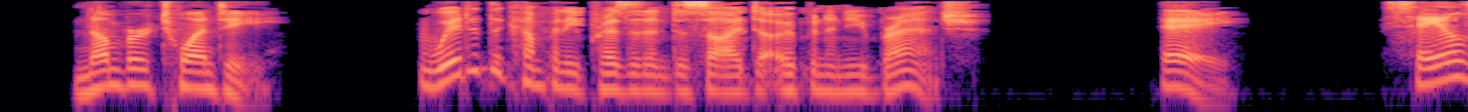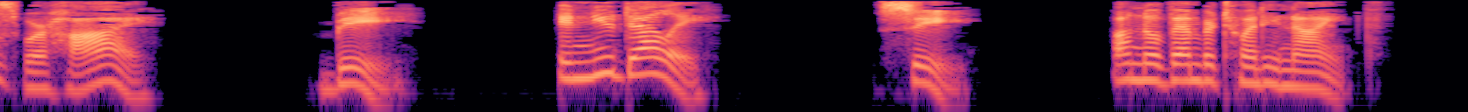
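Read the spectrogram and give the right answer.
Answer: B: In New Delhi.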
